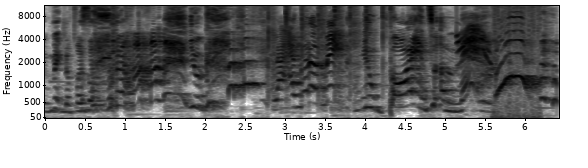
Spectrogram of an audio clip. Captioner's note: excited screems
